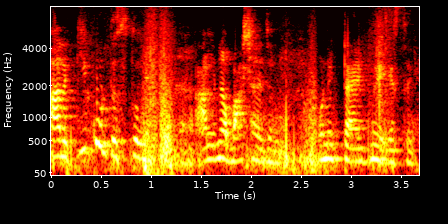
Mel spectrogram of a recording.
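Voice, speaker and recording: A woman's voice: mid-range voice, expressive, fast, heavy background noise, natural voice. A woman playing an anxious young fiancée who pleads and worries. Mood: pleading. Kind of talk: amateur short-film acting.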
